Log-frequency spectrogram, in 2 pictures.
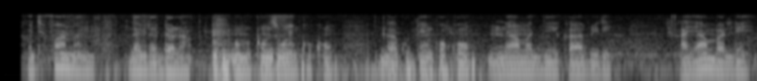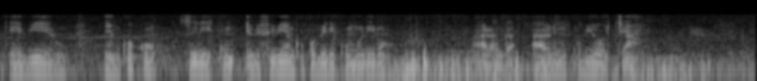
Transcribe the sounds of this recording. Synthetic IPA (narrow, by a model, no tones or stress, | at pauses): muci̥faːna̰ɲida̰βḭɾadalaomutuːnziwe̞ːŋkʰo̞kʰo̞ŋɡa̰ku̥tːe̞ːŋko̞kʰo̞namaɟiːkʰaːβiɾi | ajaːmbadːe̞ːβjeːɾu | e̞ŋko̞ko̞ | z̥iieβifiβje̞ːŋko̞ko̞βiɾikumuliɾo̞ | a̰la̰ɡaːlimukuβjo̞ːca̰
